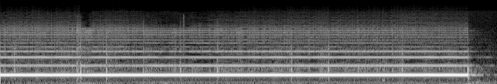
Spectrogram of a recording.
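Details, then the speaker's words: Patient monitor flatline warning played in a talk on medical alarm design: a single steady, unbroken electronic tone lasting nearly five seconds before cutting off; flatline alarm tone. "Well, I was going to play my flatline sound, which is the worst warning ever. I mean, I know that it has a meaning because we all know what a flatline means, but."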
